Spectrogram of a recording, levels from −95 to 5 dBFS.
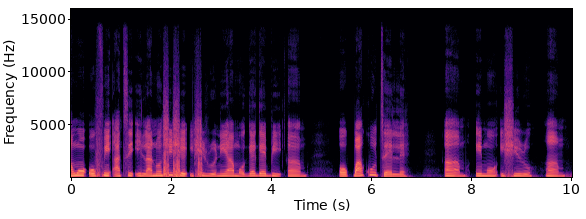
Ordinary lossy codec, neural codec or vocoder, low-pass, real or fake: none; vocoder, 44.1 kHz, 128 mel bands every 512 samples, BigVGAN v2; 14.4 kHz; fake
